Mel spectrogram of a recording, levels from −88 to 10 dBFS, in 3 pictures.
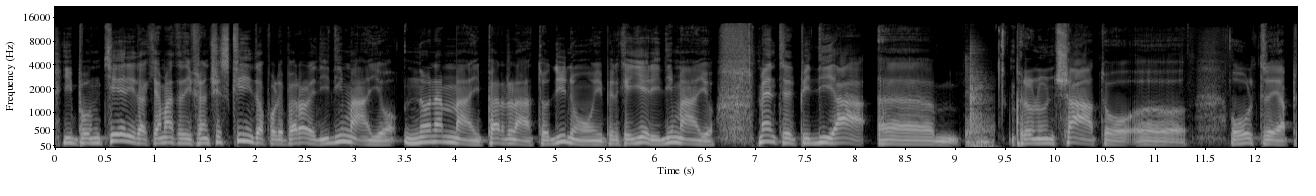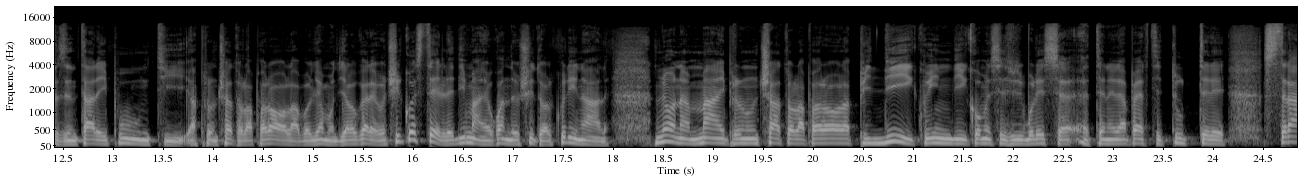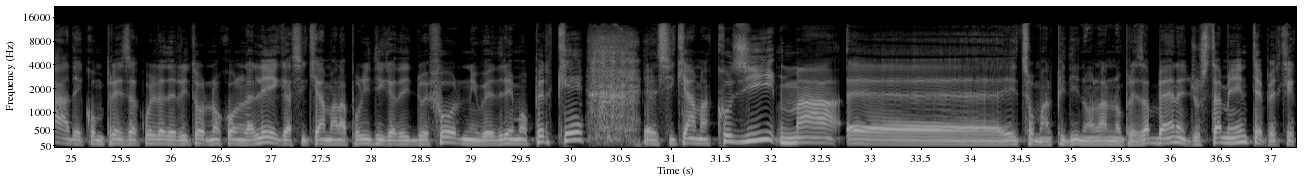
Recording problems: squashed, flat; heavily
footsteps; noticeable; at 9 s; peak 4 dB below the speech

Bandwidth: 13.5 kHz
